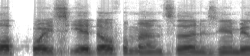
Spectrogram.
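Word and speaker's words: Kwesi Adofo-Mensah: Like I listen to podcast for podcast, and I hear him pronounce his name. So Kwesi Adolfo-Mensah.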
